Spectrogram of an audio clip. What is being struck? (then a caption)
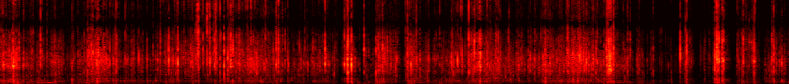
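Plastic bubble wrap. Clear plastic bubble wrap lies flat while individual air bubbles are pinched and popped between fingertips. Steady bright crinkling of the plastic is broken by sharp, quick pops that die away almost instantly, with several louder snaps standing out.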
